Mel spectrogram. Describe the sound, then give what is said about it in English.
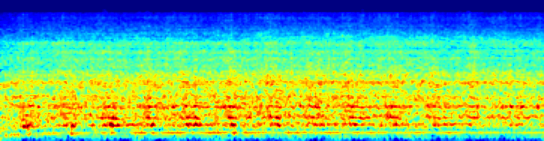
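A blender runs steadily at full speed mixing methanol, lye and vegetable oil to make biodiesel, a loud, continuous motor whir with a churning, grinding hum that holds constant throughout, with no voices. “It's actually a very empowering experience to make your own fuel, even if you just make a liter of fuel in a blender.”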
